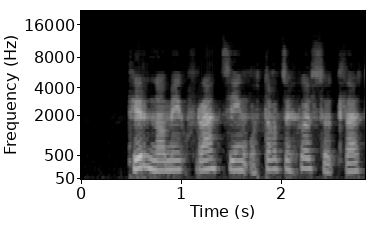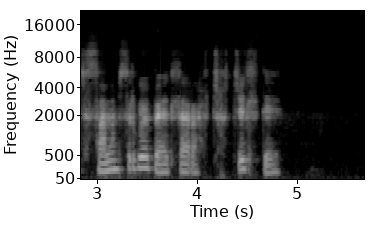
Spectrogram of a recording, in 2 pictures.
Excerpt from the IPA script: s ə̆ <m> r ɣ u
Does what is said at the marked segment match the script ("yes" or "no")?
no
